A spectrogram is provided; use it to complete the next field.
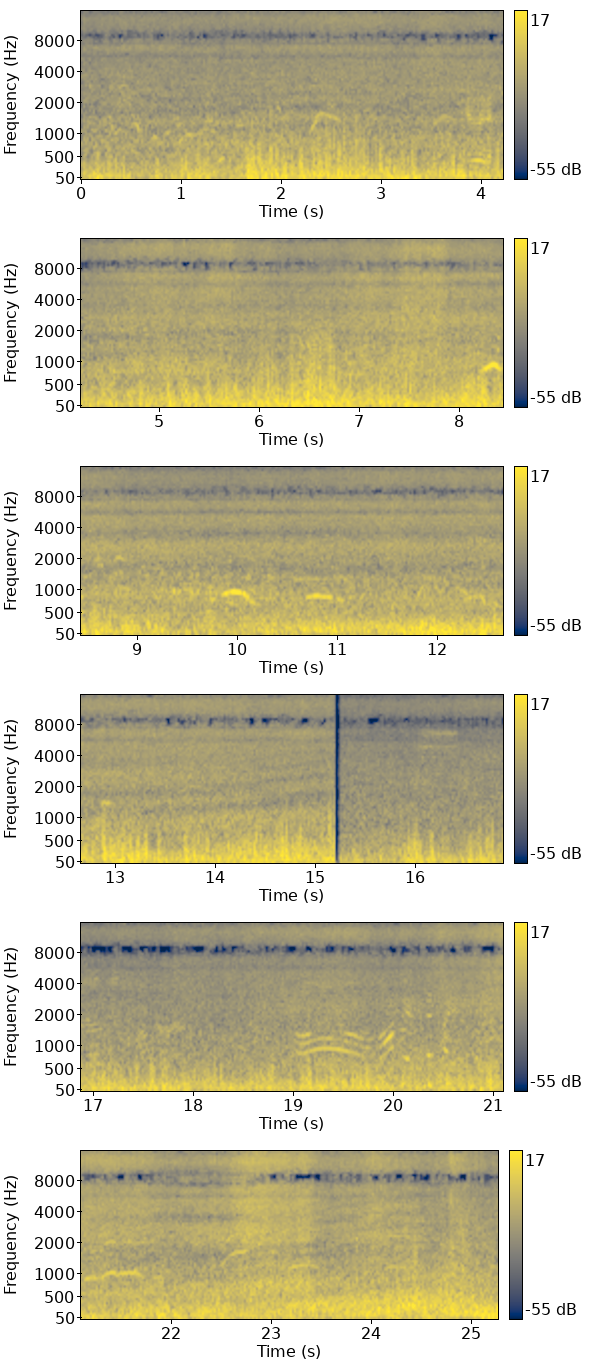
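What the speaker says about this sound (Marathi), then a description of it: "हा बघू शकता तुम्ही किती मोठ्या लाटा येतात इथे." Big sea waves crash continuously on a beach in Goa, a dense, steady roar of surf that fills the whole stretch, with faint voices now and then.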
